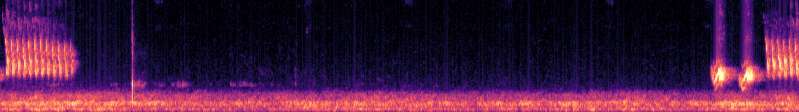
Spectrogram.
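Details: Spotted Towhee song played back: a rapid, buzzy high trill, a long gap, then two short sharp notes leading straight into another fast trill, over a steady low hum.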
